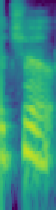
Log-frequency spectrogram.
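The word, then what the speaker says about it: Chöd: It's C H O. It's actually spelled C H O and two little dots over the O, or it's spelled C H O D. The two dots make it chud, um, a light D at the end of it.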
